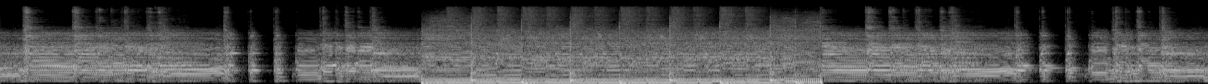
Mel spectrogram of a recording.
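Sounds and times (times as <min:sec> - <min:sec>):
electric guitar through small speaker: 0:00.0 - 0:12.0.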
